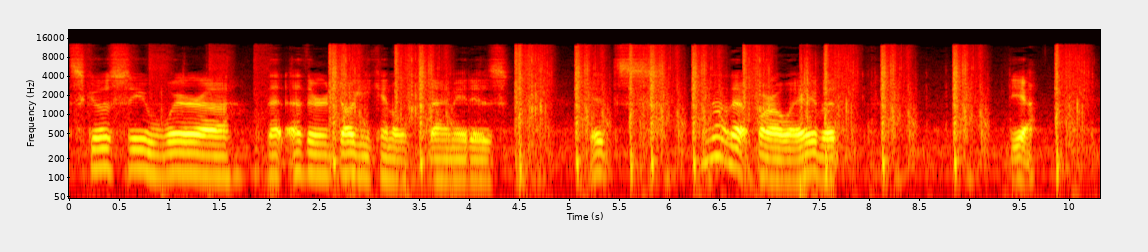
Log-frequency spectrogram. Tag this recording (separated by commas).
Speech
